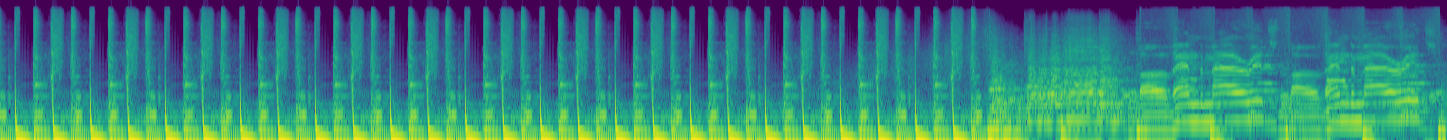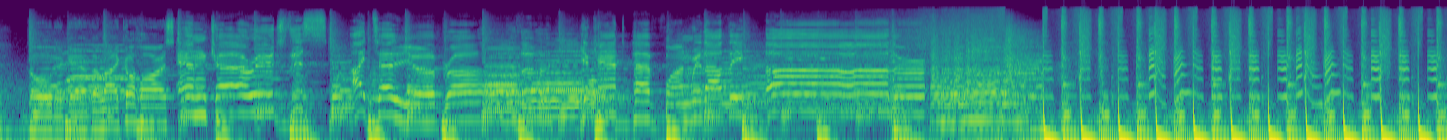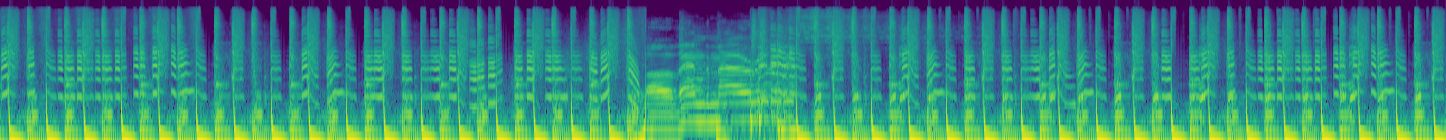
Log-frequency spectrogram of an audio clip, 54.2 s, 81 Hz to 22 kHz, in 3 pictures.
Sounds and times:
Music: 0:00.0 - 0:54.2.

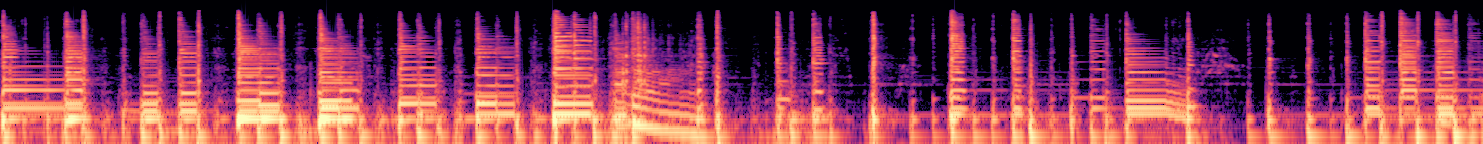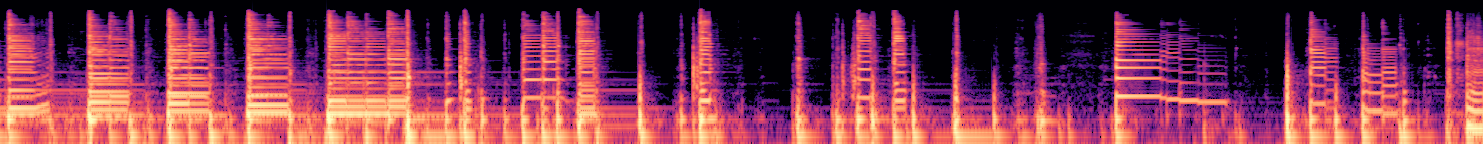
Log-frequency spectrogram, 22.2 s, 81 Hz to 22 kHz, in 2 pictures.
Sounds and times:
Acoustic guitar: 0:00.0 - 0:22.2.

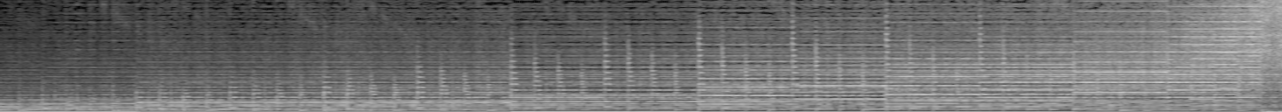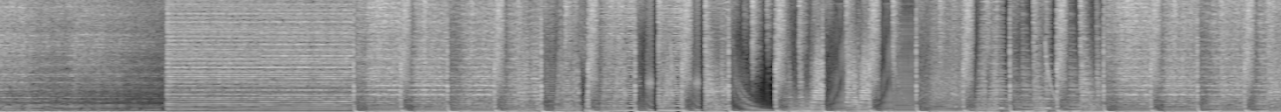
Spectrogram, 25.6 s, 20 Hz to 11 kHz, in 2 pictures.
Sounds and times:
Electronic music: 0:00.0 - 0:25.6.

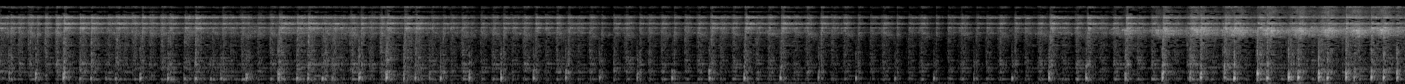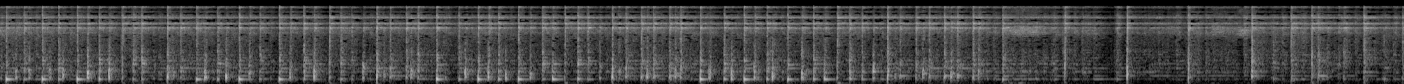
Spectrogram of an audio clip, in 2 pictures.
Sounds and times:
Tambourine: 0:00.0 - 0:28.0.

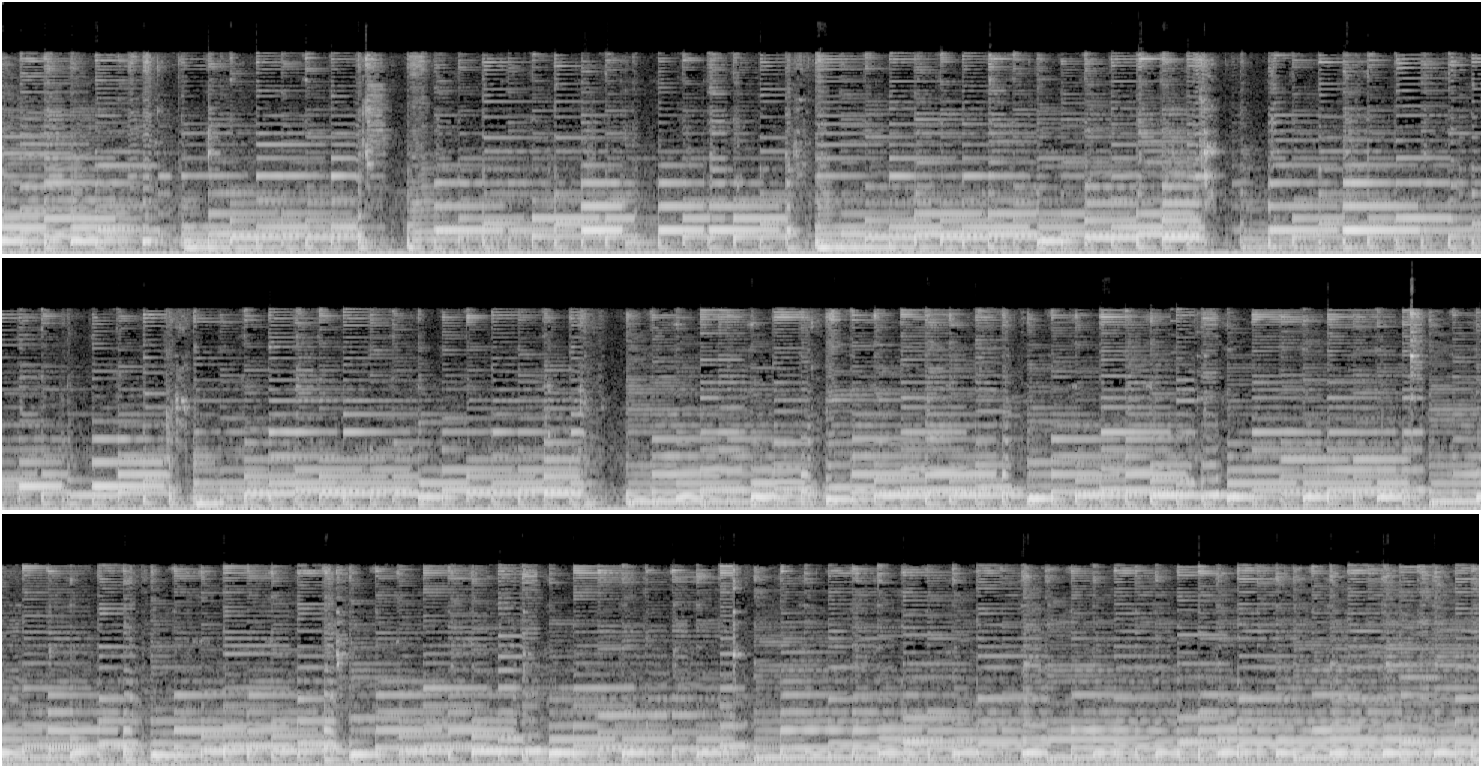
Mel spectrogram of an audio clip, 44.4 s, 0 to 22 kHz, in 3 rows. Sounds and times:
Acoustic guitar: 0:00.0 - 0:44.3.

